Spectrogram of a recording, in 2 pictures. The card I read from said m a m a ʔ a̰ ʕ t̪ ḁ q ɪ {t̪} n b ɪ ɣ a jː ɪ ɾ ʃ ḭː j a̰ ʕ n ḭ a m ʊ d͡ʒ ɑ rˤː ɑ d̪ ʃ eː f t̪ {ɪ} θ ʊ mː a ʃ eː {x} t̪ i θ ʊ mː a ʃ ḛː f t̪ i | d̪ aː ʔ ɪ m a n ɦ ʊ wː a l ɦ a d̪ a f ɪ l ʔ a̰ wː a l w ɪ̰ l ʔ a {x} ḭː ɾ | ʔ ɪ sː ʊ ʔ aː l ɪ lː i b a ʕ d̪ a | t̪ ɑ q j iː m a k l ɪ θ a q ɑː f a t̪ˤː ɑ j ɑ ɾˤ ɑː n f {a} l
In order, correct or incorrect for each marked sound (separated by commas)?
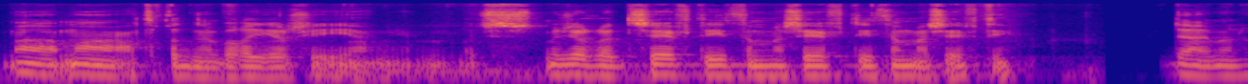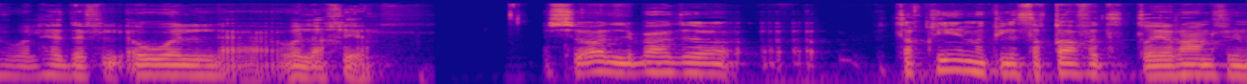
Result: incorrect, incorrect, incorrect, correct, incorrect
